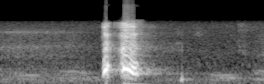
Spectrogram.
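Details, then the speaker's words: An infant's hiccups, which had been going on: a single abrupt, voiced catch in the breath, then a faint small sound. "a you got hiccups oh wa I was hoping they were kind of gone you still got hiccups you got hiccups"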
